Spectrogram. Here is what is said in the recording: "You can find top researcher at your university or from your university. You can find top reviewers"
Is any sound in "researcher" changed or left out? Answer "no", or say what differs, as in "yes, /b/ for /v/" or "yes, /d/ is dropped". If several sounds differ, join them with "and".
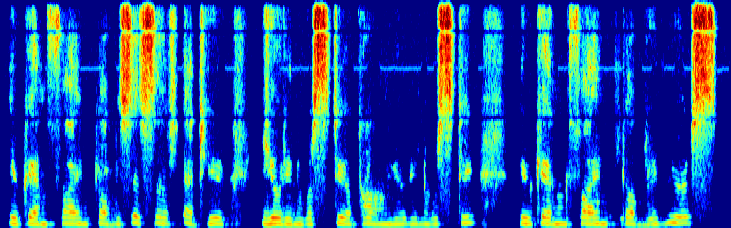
yes, /s/ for /tʃ/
